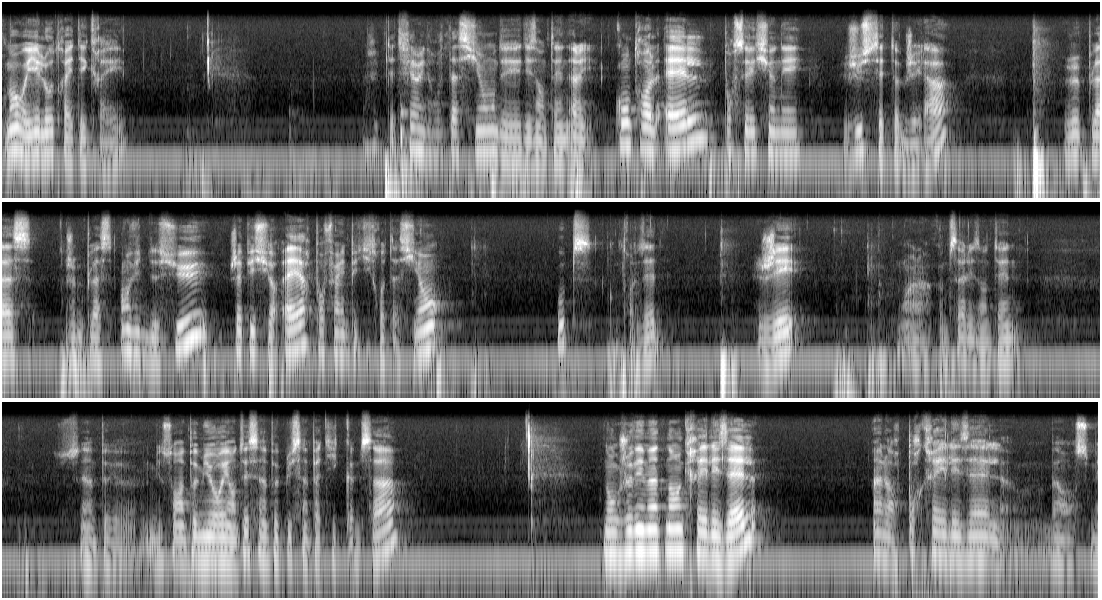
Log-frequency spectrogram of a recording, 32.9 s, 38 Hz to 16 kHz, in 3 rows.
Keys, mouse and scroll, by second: 0.5 click, 0.6-2.5 middle drag, 7.2 ctrl+l, 10.4 KP_7, 11.8-12.9 shift+drag, 13.8 r, 15.2 click, 15.8 h, 17.3 ctrl+z, 19.4-20.9 drag, 19.8 Tab, 20.5 z, 23.3-24.4 drag, 28.1-29.1 drag, 29.5-31.5 drag, 31.2 Tab, 31.7-32.9 middle drag.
